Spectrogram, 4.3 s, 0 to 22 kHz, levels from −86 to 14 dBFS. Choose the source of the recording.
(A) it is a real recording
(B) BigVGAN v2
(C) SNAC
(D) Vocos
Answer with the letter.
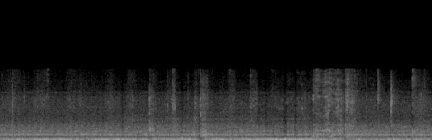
A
